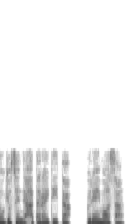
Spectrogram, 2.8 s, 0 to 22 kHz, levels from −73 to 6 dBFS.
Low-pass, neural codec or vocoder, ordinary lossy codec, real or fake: 7.2 kHz; none; none; real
